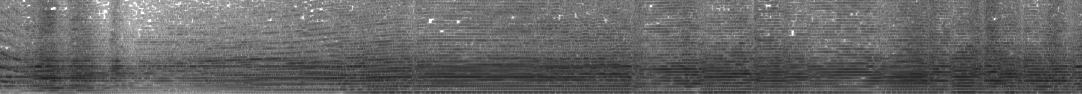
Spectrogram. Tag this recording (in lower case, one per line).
fiddle
music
